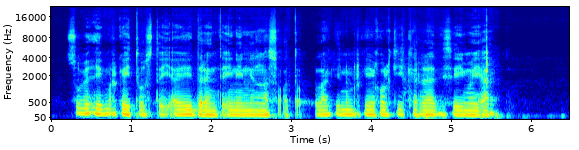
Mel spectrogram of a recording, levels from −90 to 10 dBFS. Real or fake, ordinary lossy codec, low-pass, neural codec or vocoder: fake; none; none; vocoder, 44.1 kHz, 128 mel bands, Pupu-Vocoder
